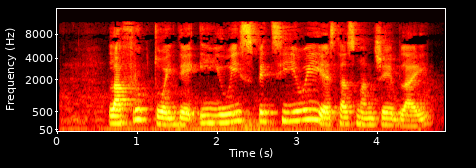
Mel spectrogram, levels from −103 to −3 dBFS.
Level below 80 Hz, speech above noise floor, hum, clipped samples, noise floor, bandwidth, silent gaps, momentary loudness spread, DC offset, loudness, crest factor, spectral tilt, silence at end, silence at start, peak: -52 dBFS; 26 dB; none; under 0.1%; -51 dBFS; 11.5 kHz; none; 6 LU; under 0.1%; -25 LUFS; 18 dB; -3.5 dB/octave; 0.15 s; 0.2 s; -8 dBFS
